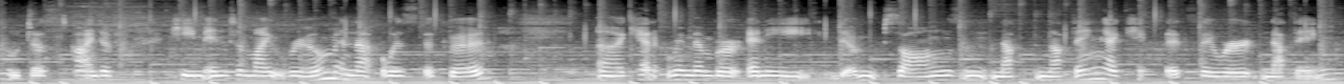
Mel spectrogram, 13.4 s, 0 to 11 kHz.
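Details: 54-year-old woman with aphasia after a stroke on November 8, in rehabilitation; word-finding difficulty and trouble with small words and word order; aphasia.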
